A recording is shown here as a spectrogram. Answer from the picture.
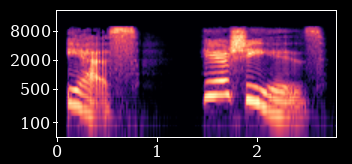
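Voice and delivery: slow, high, dismissive sneer. A narrator's reading. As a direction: drawl it out with contempt. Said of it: "The sneer in Chloe's tone".

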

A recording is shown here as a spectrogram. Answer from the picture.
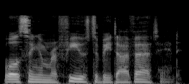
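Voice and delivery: ordinary delivery

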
